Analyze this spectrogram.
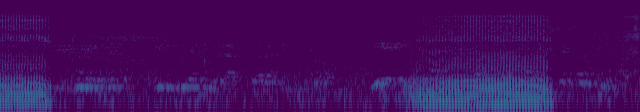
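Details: Pug dog snoring in its sleep at home: a short rattling snore at the start, a quiet stretch with a person speaking softly, then a longer, louder buzzing snore lasting over a second.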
